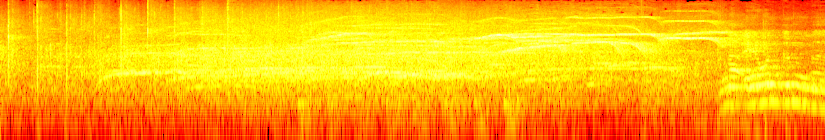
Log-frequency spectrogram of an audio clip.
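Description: Women in a crowd ululate and cheer loudly.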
